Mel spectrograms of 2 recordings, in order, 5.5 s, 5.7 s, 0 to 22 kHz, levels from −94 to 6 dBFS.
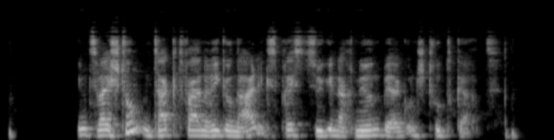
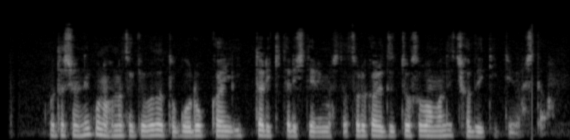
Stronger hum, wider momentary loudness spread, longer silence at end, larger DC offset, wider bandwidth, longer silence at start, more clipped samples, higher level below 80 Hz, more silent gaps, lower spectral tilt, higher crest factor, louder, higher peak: neither; first, 17 LU vs 14 LU; first, 0.4 s vs 0.2 s; neither; about the same, 9.2 kHz vs 9.2 kHz; second, 0.1 s vs 0.5 s; neither; first, -72 dBFS vs -82 dBFS; first, 0.17-0.77 s vs none; second, -5 dB/octave vs -7 dB/octave; about the same, 18 dB vs 18 dB; first, -26 LUFS vs -32 LUFS; first, -10 dBFS vs -14 dBFS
